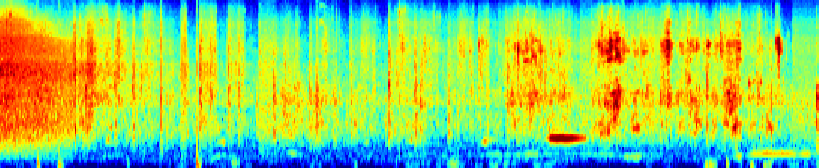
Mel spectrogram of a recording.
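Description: Water splashes and sloshes as a swimmer strokes through it.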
